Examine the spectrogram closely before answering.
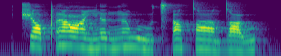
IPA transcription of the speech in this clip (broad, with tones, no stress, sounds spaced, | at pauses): t͡ʃ ɒ˦˨ pʼ ə̃˥ ʕ ĩ˧˩˧ ɾ ə˦˨ ŋ ə̃˥ w u˧˩˧ t͡sʼ ə̃˦˨ tˤ ɛ̃˦˨ dˤ u˧˩˧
